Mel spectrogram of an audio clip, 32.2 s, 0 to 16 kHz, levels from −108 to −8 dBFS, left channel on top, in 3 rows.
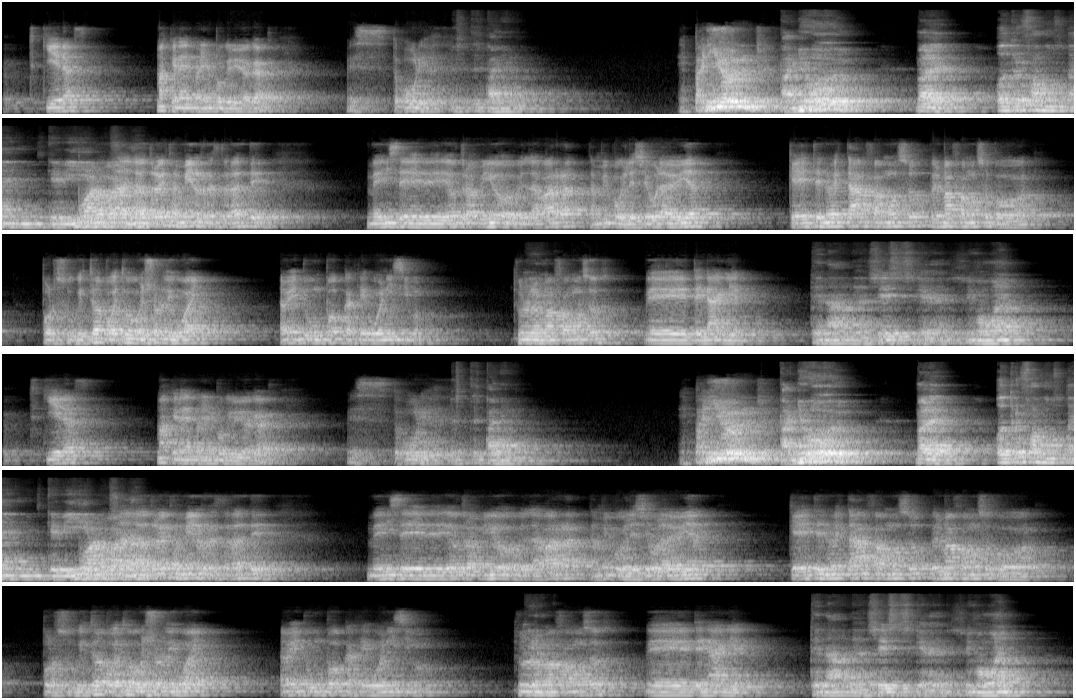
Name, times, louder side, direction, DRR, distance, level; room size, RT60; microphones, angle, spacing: voice 1, 0.4-0.7 1.5-2.6 3.4-4.4 6.9-7.7 11.4-13.3 14.4-17.7 18.6-21.0 21.8-23.4 24.2-25.6 26.6-27.5 27.9-28.8, left 2 dB, 55° left, -1 dB, 0.5 m, -24 dB
voice 2, 4.5-5.2 7.8-8.5 9.1-9.4 9.9-12.2 26.7-26.9 29.5-31.5, right 1 dB, 35° right, -3 dB, 0.6 m, -23 dB
2.4 x 2.1 x 2.5 m, 1.3 s
head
